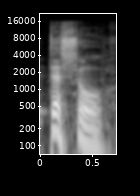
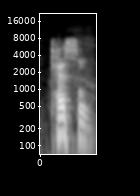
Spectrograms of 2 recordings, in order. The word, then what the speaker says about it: Texel: to taken yeah pronunciation most people in the Netherlands say a tesol Tesla yeah just like in Greece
